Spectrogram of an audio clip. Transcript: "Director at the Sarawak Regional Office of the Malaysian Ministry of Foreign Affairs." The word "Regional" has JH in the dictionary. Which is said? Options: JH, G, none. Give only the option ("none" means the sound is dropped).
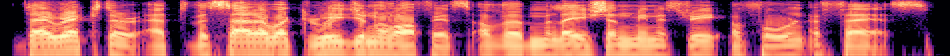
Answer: JH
